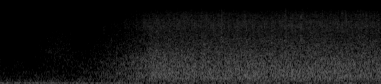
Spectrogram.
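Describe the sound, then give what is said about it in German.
Heavy rain lashes against a window pane in the evening, a dense, steady hiss that swells louder after the first second and then holds, continuous, with no voices. “Es war bereits Abend geworden und gegen meine Fensterscheibe peitschte der Regen.”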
